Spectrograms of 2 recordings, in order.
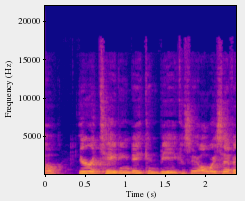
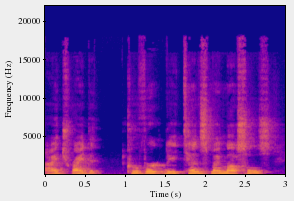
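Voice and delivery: ordinary talk, nothing marked

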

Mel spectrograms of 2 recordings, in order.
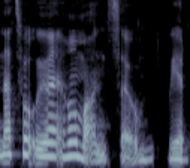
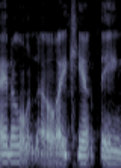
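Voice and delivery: put-on overwhelmed crying, quieter; 4 dB quieter than usual. Retelling a call with insurance, the speaker quotes her past self, retelling crying on the phone. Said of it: "I'm just like crying on the phone".

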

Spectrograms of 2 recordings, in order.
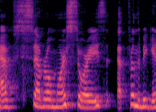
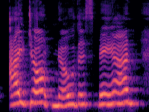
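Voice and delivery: put-on, high, drawn-out, panicked, frantic scream; 6 semitones higher, 4 dB louder than usual. Retelling freaking out on a hike, yelling at passersby, retelling a scream. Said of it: "I'm like screaming it".

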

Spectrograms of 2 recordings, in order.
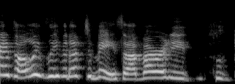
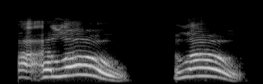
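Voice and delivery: mock echo, much higher pitch; 3 semitones higher than usual. In a role-play, a voice over an intercom answers a visitor with a fake echo repeating hello. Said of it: "why were you pretending to have an echo?".

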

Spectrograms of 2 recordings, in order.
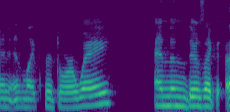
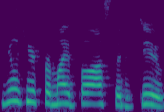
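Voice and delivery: put-on angry tone, higher pitch and quieter; 4 semitones higher, 5 dB quieter than usual. Acting out someone who warns you about their boss: imitating an angry person. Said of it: "all pissed".

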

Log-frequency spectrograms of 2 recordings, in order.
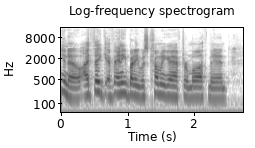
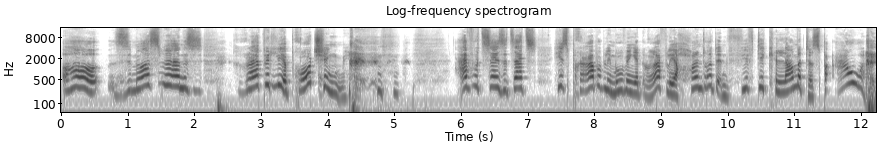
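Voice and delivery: put-on German accent, much higher; 8 semitones higher than usual. Voicing Slenderman's imagined response, with a wistful German accent. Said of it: "had a wistful German accent".

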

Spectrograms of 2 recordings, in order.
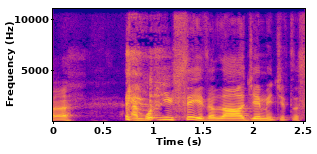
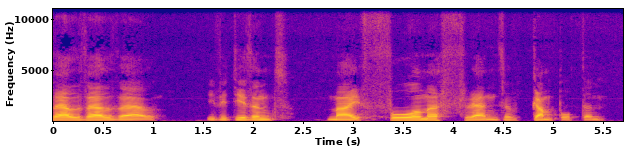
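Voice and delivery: low, menacing villain voice. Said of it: "that's Hans Uber".

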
